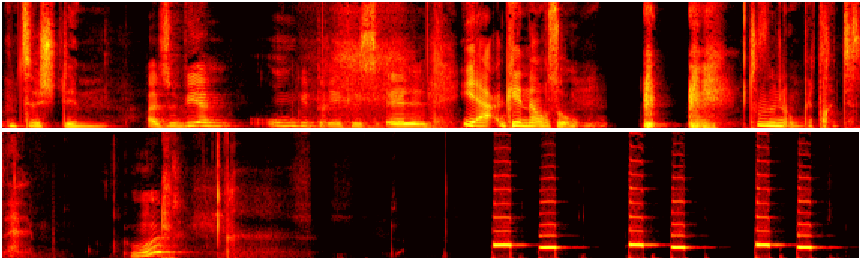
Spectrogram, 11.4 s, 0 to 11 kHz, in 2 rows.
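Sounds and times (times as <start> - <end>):
speech: 0.0 - 4.0, 5.0 - 6.0, 6.6 - 7.3
cuckoo calling: 9.0 - 11.4.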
